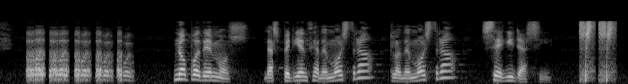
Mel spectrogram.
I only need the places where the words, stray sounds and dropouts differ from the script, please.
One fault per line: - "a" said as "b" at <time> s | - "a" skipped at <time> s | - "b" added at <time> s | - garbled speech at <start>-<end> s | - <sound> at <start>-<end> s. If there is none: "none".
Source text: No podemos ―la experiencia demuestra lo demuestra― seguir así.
- laugh at 0.3-1.4 s
- laugh at 5.8-6.2 s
